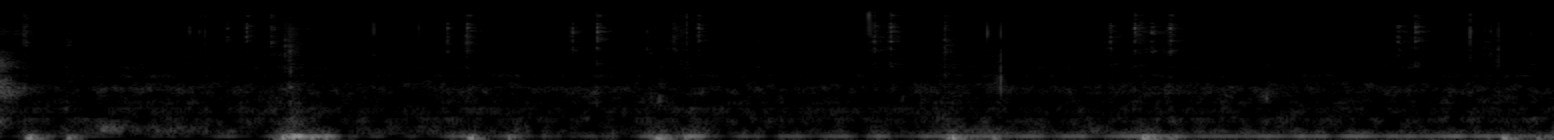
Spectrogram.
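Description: Near silence with faint scattered clicks from a computer mouse and keyboard in use, over a low steady hum.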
